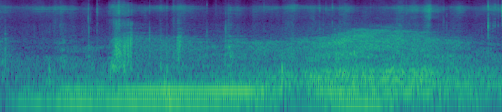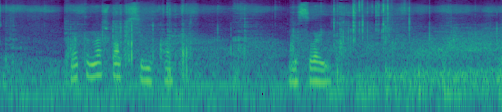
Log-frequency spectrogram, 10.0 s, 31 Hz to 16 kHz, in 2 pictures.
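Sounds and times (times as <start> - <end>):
footsteps crunching on snow: 0.0 - 10.0
steady low rumble: 0.1 - 10.0.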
